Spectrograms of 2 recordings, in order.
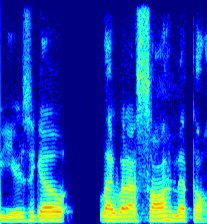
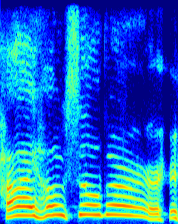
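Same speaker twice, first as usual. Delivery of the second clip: high-pitched shouting. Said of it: "he shouted back".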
